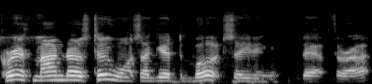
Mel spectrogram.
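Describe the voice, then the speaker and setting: Higher-voiced man in his fifties chatting. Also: unhurried. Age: 50s. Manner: relaxed, self-deprecating, asks guests questions. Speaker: live stream co-host. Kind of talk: casual chat.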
